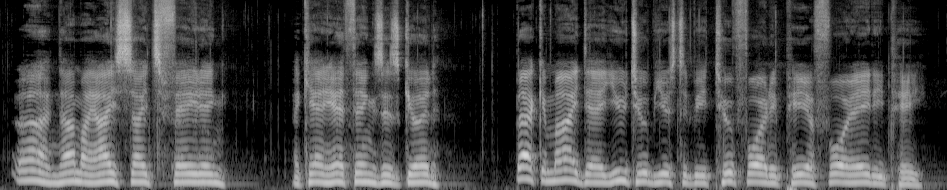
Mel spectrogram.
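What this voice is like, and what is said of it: Put-on old man voice. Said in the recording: “old man voice”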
